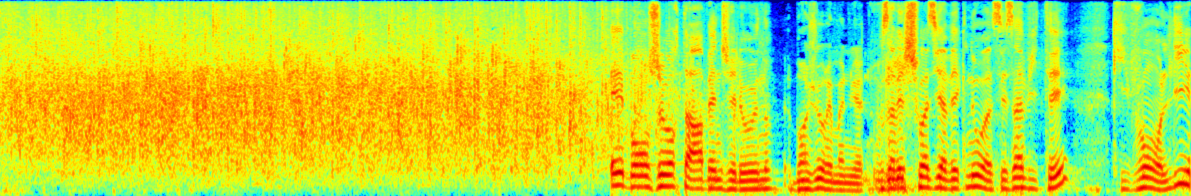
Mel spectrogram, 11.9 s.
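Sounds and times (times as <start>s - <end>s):
audience clapping: 0.0s - 7.6s
speech: 6.1s - 11.9s.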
